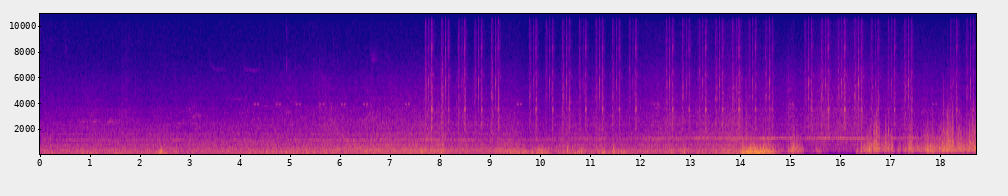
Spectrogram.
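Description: Diesel locomotive, a GE Dash 9 with a 16-cylinder engine, running as it approaches from a distance: a steady drone that grows slowly louder. A brief low rumble about fourteen seconds in.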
